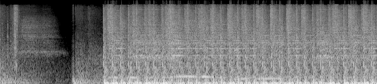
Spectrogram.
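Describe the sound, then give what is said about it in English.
Automatic weapons and shotguns firing: a quiet stretch, a brief cut-off, then a sudden, loud and unbroken wall of rapid shots that keeps going to the end. “Firing off all kinds of automatic weapons. That's me. This is awesome. Shotguns, as they call it.”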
